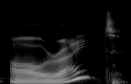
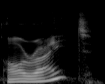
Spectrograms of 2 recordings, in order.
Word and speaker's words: all right: Nós simplesmente não pronunciamos. Por isso que a gente fala good night, good night, boa noite, ou ainda good night. Então aqui a pronúncia everything all right.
